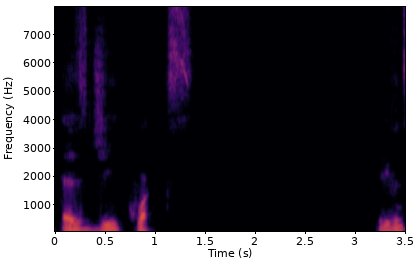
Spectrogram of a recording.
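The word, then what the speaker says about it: GQuuuuuuX: So Mobile Suit Gundam GQ is pronounced as GQux.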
